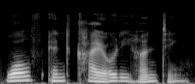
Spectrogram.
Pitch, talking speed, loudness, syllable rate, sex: 155 Hz, 125 wpm, -18 LUFS, 3.4 syllables/s, female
